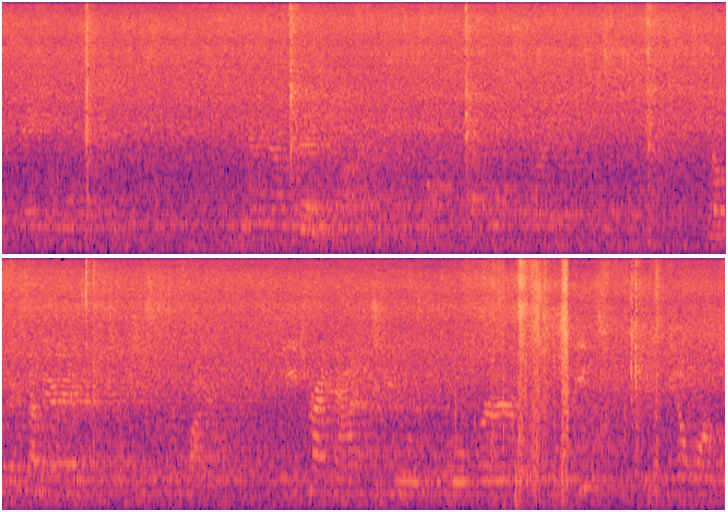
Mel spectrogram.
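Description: Indistinct voices of several people talking over a steady low hum, with scattered sharp clicks and taps.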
